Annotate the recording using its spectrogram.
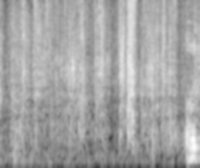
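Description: Plastic wrapping crinkling as it is handled, in quick irregular crackles. A voice comes in near the end.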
